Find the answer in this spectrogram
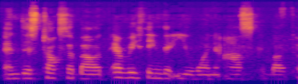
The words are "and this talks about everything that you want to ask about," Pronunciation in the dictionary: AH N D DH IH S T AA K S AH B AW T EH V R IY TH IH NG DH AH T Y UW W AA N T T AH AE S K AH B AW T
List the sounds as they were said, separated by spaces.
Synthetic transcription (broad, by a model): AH N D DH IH S T AA K S AH B AW T EH V R IY TH IH NG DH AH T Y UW W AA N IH T AE S K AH B AW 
